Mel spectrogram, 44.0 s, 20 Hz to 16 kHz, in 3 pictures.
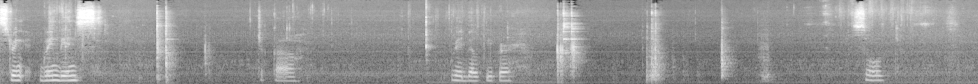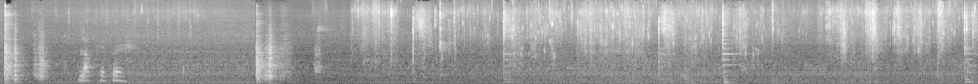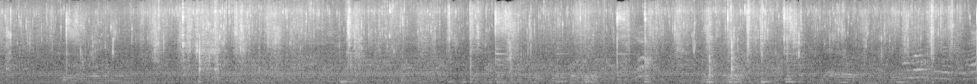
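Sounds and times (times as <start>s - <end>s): spatula scraping wok: 20.0s - 44.0s.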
